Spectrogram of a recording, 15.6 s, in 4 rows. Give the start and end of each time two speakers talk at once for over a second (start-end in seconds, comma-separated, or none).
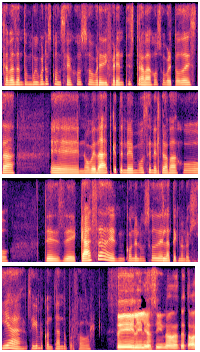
none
